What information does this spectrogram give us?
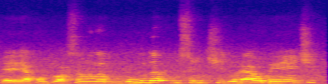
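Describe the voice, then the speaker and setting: Brazilian woman, a schoolteacher with a slightly high voice, slow and hesitant, recorded off-mic in an echoey room. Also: steady tone, darkish tone, distant mic, a little hiss or hum. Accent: Brazilian Portuguese. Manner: slow, hesitant, many drawn-out fillers. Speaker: primary school teacher. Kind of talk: recorded remote lesson.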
